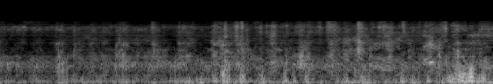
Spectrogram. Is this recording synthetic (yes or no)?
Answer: yes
